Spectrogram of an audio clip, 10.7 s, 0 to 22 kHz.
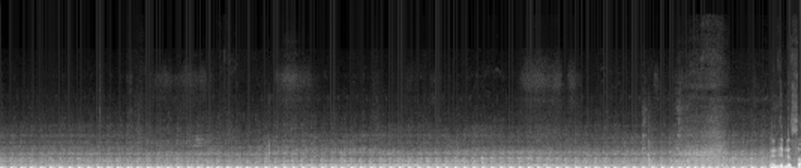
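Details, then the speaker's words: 1987 Royal Enfield Bullet 350 fitted with a full-core silencer, idling: even single-cylinder thump about four beats a second, steady with no extra clatter; sound is fine, healthy slow idle. "കേൾക്കുന്നുണ്ടാവും കേട്ടോ കുഴപ്പമില്ലാത്ത sound ഉണ്ട് full core silencer ആണ് വെച്ചിക്കുന്നത്"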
